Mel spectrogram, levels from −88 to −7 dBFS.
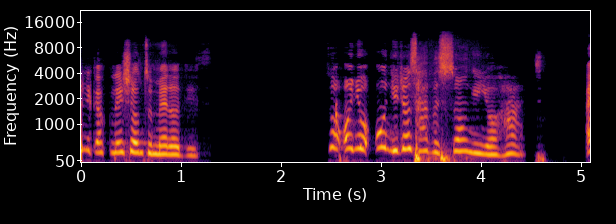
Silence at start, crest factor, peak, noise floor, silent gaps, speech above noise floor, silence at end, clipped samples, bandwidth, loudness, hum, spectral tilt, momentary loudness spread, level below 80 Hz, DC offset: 0 s; 18 dB; -8 dBFS; under -90 dBFS; 1.44-2.44 s; over 66 dB; 0 s; under 0.1%; 12 kHz; -24 LUFS; none; -5.5 dB/octave; 12 LU; -42 dBFS; under 0.1%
